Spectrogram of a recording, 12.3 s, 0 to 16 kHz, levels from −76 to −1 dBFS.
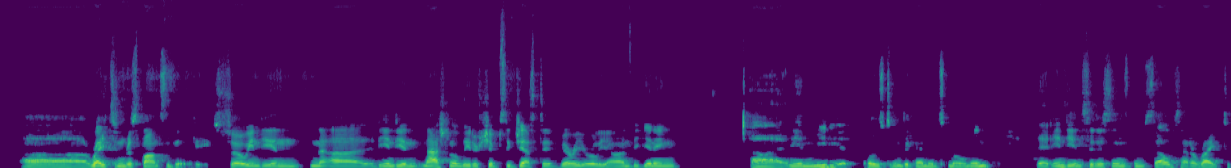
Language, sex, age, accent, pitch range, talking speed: English, male, 30-49, American, 100-130 Hz, 150 wpm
